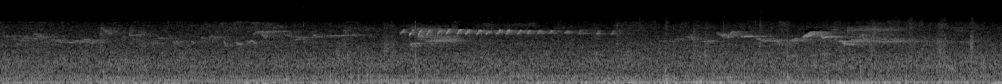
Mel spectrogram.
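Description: Several wild birds singing and calling over a steady background hiss of outdoor noise. About four seconds in, one bird gives a rapid trill of quickly repeated high notes lasting over a second, with more short chirps near the end.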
